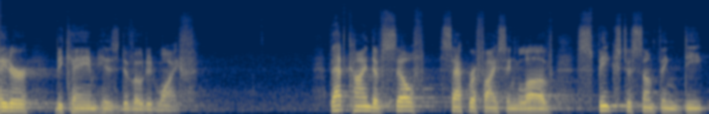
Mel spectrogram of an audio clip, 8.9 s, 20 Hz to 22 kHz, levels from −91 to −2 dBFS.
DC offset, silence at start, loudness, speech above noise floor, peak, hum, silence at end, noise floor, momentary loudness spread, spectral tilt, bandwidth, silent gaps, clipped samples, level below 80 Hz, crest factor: under 0.1%; 0 s; -26 LUFS; 39 dB; -8 dBFS; none; 0.05 s; -65 dBFS; 16 LU; -7 dB/octave; 10.5 kHz; none; under 0.1%; -78 dBFS; 20 dB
